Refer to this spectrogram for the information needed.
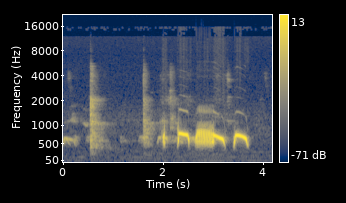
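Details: Spotted dove used as a decoy, its provocative cooing urging a newly caught rival to fight; two rustling knocks and faint coos precede a loud phrase of short and drawn-out deep, vibrating coos.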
